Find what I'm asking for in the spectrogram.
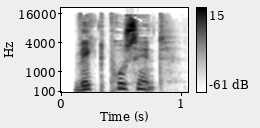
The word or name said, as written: vægtprocent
